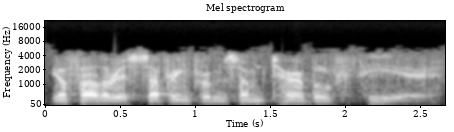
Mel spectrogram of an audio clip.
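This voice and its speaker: Very deep, gravelly country doctor. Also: male voice, animated, phone-quality sound. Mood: solemn, troubled. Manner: measured, solemn, paternal. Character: grave, kindly male country family doctor. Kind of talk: old-time radio drama acting. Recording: thin noisy old radio recording.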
